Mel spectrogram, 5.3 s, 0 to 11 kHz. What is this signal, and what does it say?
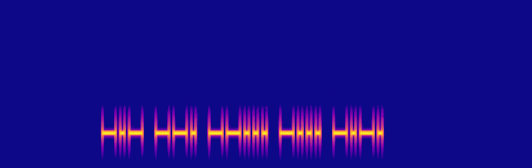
Morse code, heard as a keyed tone, about 27 wpm, 700 Hz. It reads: KG7BC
